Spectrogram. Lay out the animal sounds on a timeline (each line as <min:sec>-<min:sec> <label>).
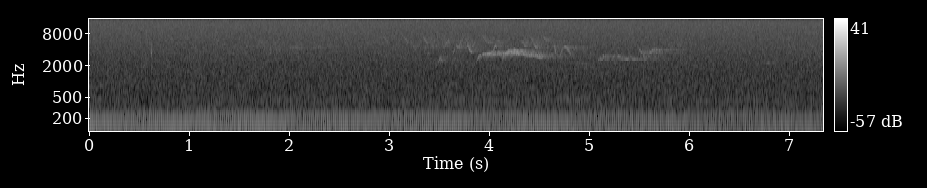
0:02.8-0:04.6 Nashville Warbler (Leiothlypis ruficapilla)
0:03.7-0:04.7 Olive-sided Flycatcher (Contopus cooperi)
0:04.8-0:06.0 Swainson's Thrush (Catharus ustulatus)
